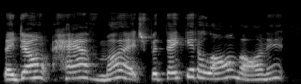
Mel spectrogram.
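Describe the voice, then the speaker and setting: A woman's voice: high voice, measured pace, fairly bright tone, voice pushed up. Woman as young schoolgirl, storybook character, frank, earnest, keen to explain things.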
